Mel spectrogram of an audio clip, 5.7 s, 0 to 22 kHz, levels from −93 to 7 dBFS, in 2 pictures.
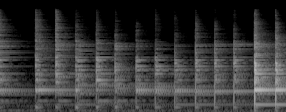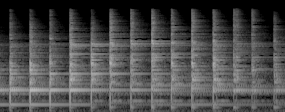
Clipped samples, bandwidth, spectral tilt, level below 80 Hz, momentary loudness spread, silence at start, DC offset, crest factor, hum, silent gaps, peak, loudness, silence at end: under 0.1%; 16 kHz; -0.5 dB/octave; -64 dBFS; 14 LU; 0 s; under 0.1%; 26 dB; none; none; -4 dBFS; -27 LUFS; 0 s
